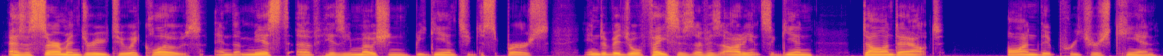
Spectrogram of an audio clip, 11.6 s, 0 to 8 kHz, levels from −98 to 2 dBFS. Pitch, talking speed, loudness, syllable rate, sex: 115 Hz, 145 wpm, -20 LUFS, 4.5 syllables/s, male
